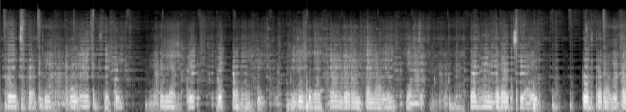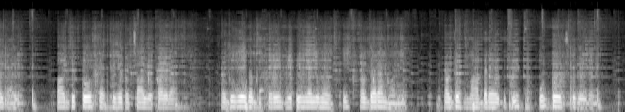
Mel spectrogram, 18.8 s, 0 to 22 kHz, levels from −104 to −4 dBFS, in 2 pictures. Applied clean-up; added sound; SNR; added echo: neural mask model RNNoise.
